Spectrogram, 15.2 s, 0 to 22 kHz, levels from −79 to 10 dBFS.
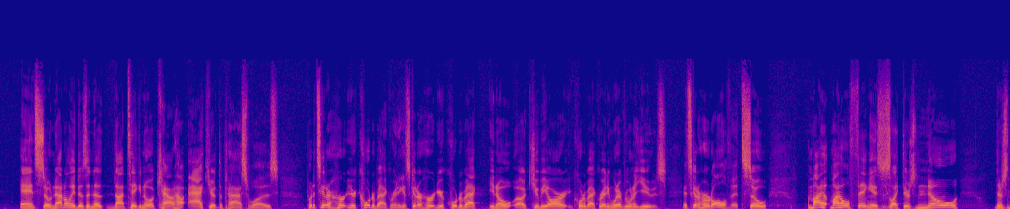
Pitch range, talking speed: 140-175 Hz, 220 wpm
